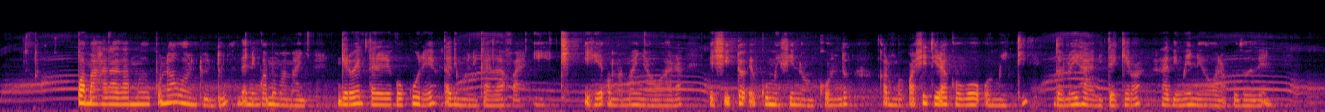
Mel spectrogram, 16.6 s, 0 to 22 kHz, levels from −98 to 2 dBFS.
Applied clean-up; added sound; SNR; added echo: none; Growling; 17 dB; reverberation time 1.3 s.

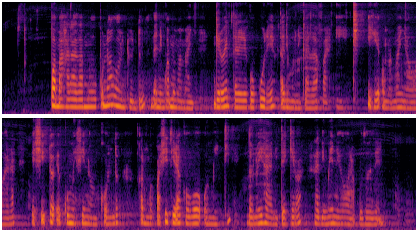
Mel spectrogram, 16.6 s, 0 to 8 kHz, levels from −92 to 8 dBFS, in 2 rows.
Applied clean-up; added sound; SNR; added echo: neural separator model SepFormer DNS4.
